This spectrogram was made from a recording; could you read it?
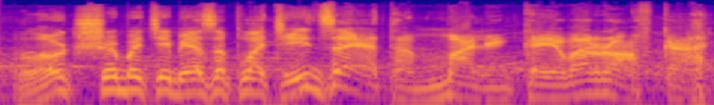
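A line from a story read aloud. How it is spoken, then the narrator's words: Growl. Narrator (Russian): прорычал он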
